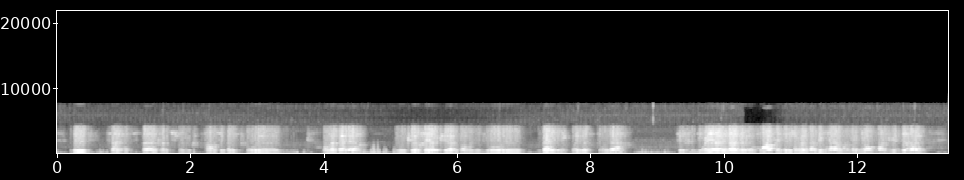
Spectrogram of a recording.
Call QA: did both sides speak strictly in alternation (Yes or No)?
No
